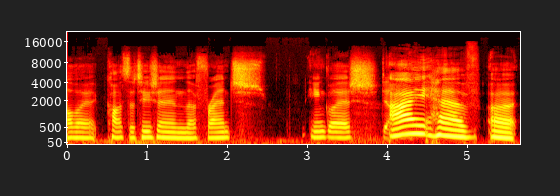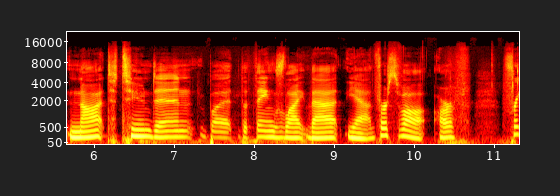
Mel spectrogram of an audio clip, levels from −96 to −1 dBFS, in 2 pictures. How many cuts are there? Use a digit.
2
